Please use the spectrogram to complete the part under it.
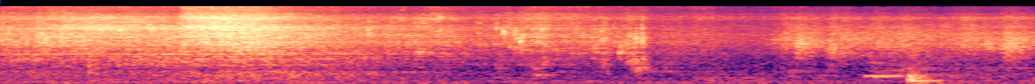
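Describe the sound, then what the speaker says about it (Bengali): Water is poured into a pan of cooked-down spice paste for a Bengali fish curry (macher kalia), a close, fairly loud hissing gush that swells early on, then eases into softer splashing and sizzling with a few brief bumps. "এবারে জল দিয়ে দিচ্ছি"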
